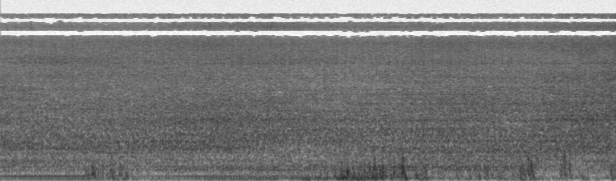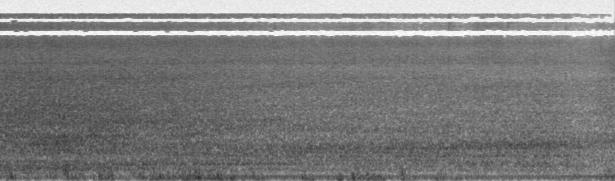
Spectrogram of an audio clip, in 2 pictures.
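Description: Honda Acty truck's small three-cylinder engine idling steadily, with irregular low buffeting of wind on the microphone.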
